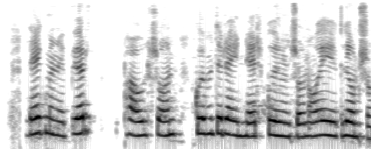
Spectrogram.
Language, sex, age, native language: Icelandic, female, 20-29, Icelandic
